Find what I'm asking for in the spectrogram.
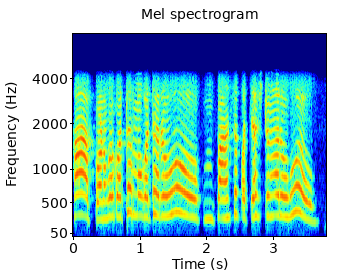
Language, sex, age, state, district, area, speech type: Odia, female, 18-30, Odisha, Bhadrak, rural, conversation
